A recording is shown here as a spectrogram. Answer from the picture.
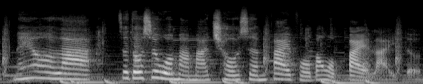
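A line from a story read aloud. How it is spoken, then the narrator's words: Very quiet. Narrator (Chinese): 她就小小声地说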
